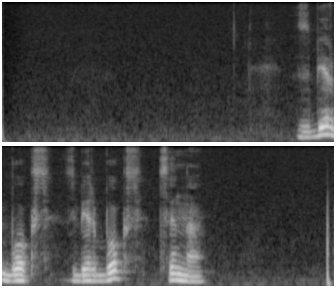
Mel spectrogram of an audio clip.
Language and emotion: Russian, neutral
